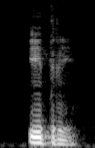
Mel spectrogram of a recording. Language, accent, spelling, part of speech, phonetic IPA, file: Catalan, Valencia, itri, noun, [ˈi.tɾi], LL-Q7026 (cat)-itri.wav
- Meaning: yttrium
